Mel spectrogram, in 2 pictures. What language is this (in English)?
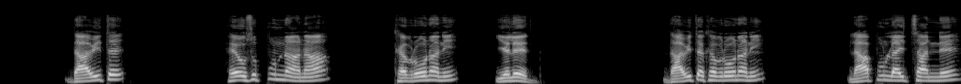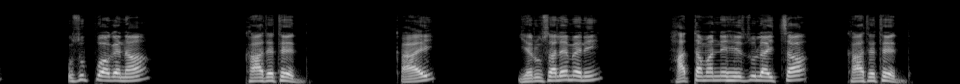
Dawro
